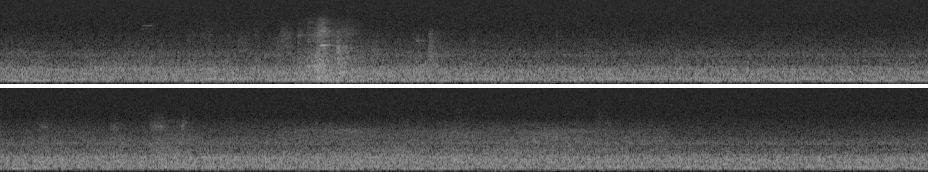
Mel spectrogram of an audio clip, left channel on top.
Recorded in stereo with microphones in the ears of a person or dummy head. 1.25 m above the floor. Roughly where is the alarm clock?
No alarm clock in this recording.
